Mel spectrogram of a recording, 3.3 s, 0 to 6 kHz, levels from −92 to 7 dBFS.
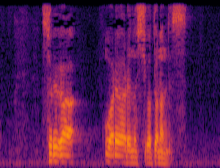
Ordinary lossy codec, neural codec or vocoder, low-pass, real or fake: none; none; 5.4 kHz; real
